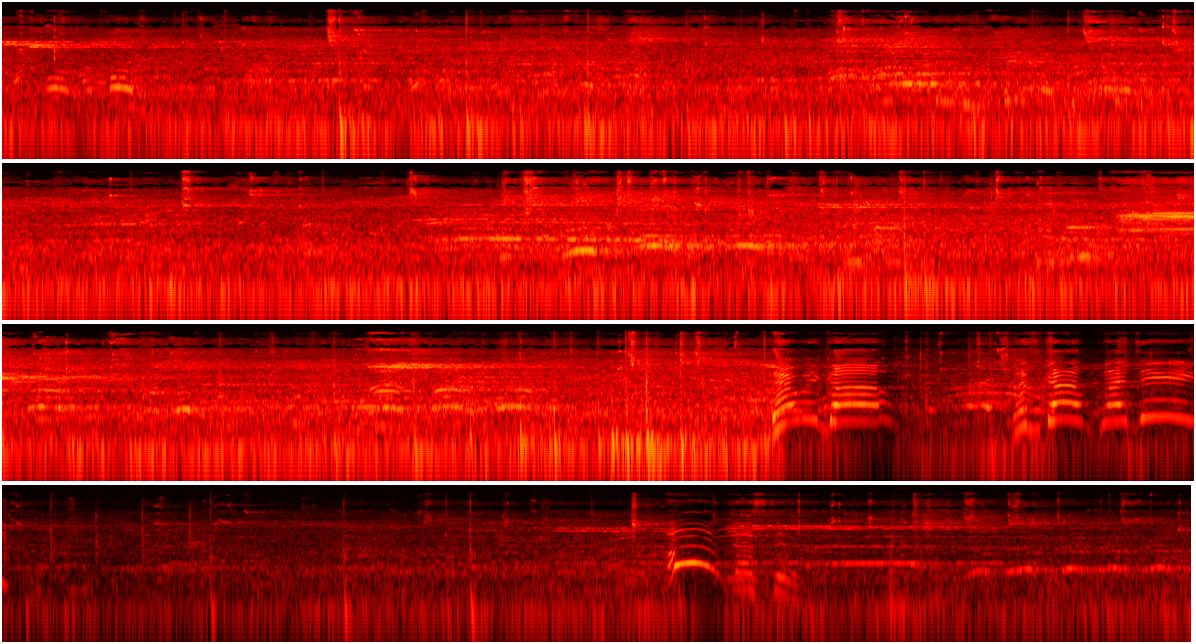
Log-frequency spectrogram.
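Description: Basketball game sounds in a big echoing gym: a ball dribbling on a hardwood court, players and spectators calling out, and sneakers squeaking. The general din drops sharply about two-thirds of the way through, leaving a few short, sharp sneaker squeaks.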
